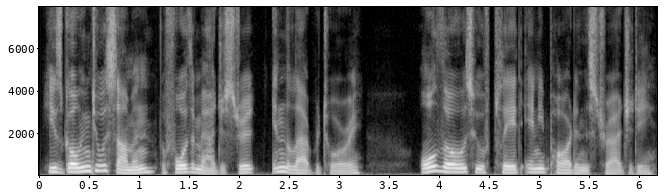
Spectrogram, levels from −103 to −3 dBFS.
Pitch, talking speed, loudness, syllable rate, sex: 155 Hz, 205 wpm, -19 LUFS, 6.5 syllables/s, female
